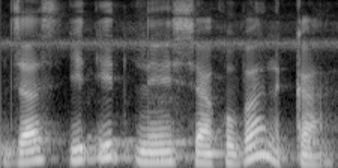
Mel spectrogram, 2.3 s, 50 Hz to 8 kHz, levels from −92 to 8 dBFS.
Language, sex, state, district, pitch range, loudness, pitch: Garo, male, Meghalaya, South Garo Hills, 120-155 Hz, -16 LUFS, 130 Hz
